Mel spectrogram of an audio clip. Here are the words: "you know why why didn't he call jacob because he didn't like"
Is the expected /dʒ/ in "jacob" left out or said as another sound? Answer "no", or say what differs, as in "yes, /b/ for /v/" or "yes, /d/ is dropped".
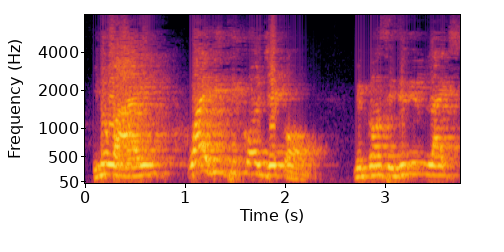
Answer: no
